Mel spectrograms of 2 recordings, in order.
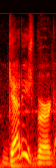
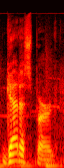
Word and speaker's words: Gettysburg: Even the town that I'm standing outside of, Gettysburg, I am saying incorrectly because by every account, the founder's name was James Geddes. Not Geddes, but Geddes, and therefore this is properly pronounced Gettysburg, not Gettysburg, but I haven't gotten over that one yet.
